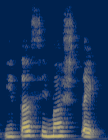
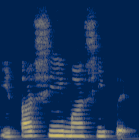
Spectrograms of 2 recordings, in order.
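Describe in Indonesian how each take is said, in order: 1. 'Shi' dilafalkan menjadi bunyi 's' saja. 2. 'Shi' diucapkan penuh dengan vokalnya. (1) "dibacanya S-nya aja. H I-nya nggak dibaca"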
